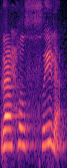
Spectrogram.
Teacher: ഹ തൊണ്ടയുടെ മധ്യഭാഗം വസത്തുൽ ഹൽക്ക്, സൗണ്ട് ക്ലിയർ ആക്കി കൊടുക്കുക. വഹുസ്സില സ്വാദ് ഉയർത്തിച്ചരിക്കുന്ന അക്ഷരങ്ങളിൽപ്പെട്ടതാണ്. ഇസ്തിഅലാൻ്റെ ലെറ്ററാണ്, അപ്പോൾ നല്ലോണം ഉയർത്തിയിട്ട് ശ്രദ്ധ കൊടുക്കുക. കുറച്ച് കനം കൊടുത്തിട്ട് ഉച്ചരിക്കുക.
